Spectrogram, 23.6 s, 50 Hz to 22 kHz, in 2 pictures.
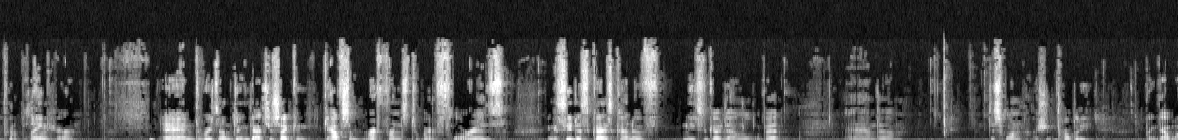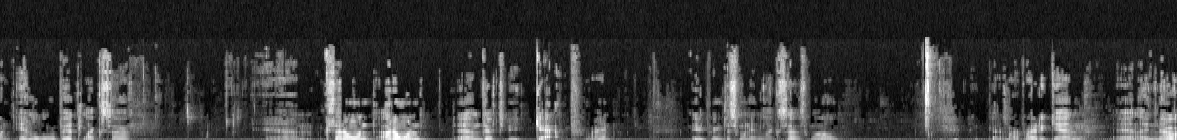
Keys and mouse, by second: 3.5-4.0 middle drag, 4.4 middle drag, 4.9-5.4 right drag, 5.4 middle drag, 10.9 KP_1, 11.9 g, 13.6 z, 15.1 g, 18.1 g, 19.0 z, 21.7 KP_3.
